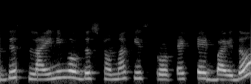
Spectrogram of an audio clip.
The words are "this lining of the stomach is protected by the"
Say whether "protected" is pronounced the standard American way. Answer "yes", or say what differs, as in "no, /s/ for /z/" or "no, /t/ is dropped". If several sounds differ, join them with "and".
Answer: yes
